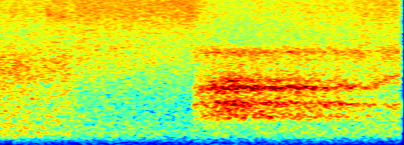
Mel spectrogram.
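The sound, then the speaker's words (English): Slow, airy breathing during a guided breathing exercise: a steady hiss of moving breath that swells a little partway through and then holds on without a break. “And just begin the breath.”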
